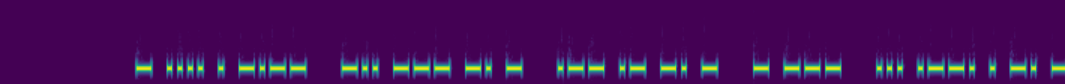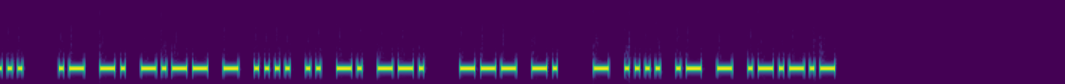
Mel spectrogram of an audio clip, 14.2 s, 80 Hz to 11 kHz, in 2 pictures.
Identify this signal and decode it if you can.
Morse code, heard as a keyed tone, about 36 wpm, 700 Hz. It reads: THEY DONT WANT TO SPEND ANYTHING ON THAT.
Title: Sentences from Top 1000 Words - Review Part 5 - 35wpm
